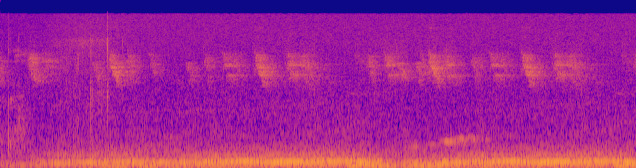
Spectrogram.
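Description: Small birds chirping repeatedly in short quick calls, over a steady low hum.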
